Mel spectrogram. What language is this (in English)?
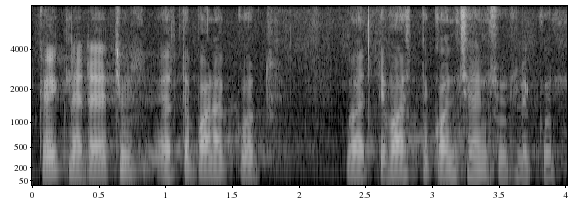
Estonian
